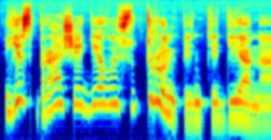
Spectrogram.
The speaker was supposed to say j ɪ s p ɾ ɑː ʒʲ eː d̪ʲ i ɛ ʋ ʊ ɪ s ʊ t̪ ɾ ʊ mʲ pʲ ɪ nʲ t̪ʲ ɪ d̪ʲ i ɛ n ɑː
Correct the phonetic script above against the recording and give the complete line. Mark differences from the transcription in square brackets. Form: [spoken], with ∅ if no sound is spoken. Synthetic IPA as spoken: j ɪ s p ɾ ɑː [ʃʲ] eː d̪ʲ i ɛ ʋ ʊ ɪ s ʊ t̪ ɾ ʊ mʲ pʲ ɪ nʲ t̪ʲ ɪ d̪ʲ i ɛ n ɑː

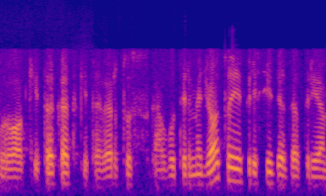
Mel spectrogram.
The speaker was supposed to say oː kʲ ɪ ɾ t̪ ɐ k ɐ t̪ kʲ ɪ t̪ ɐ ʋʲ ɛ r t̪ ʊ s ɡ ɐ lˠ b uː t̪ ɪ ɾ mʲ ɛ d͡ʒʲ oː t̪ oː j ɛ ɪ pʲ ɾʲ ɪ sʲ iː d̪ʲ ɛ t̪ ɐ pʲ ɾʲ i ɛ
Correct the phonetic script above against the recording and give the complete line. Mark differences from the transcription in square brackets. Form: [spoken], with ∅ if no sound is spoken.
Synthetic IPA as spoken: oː kʲ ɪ [∅] t̪ ɐ k ɐ t̪ kʲ ɪ t̪ ɐ ʋʲ ɛ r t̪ ʊ s ɡ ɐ lˠ b uː t̪ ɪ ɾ mʲ ɛ d͡ʒʲ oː t̪ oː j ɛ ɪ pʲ ɾʲ ɪ sʲ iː d̪ʲ ɛ [d̪] ɐ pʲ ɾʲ i ɛ

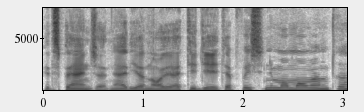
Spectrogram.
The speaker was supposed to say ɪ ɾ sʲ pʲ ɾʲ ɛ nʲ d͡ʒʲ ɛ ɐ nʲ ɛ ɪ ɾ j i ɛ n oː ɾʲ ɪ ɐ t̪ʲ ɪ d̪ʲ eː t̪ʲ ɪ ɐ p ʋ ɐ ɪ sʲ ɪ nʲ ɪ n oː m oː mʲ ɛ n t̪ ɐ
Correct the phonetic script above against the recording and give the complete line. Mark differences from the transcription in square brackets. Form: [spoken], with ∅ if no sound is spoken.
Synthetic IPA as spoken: ɪ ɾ sʲ pʲ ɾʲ ɛ nʲ d͡ʒʲ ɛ ɐ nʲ ɛ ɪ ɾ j i ɛ n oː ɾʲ ɪ ɐ t̪ʲ ɪ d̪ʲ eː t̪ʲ ɪ ɐ p ʋ ɐ ɪ sʲ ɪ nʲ ɪ [m] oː m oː mʲ ɛ n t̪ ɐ

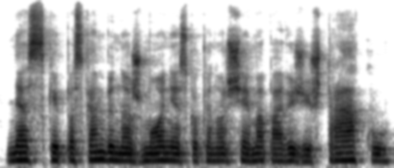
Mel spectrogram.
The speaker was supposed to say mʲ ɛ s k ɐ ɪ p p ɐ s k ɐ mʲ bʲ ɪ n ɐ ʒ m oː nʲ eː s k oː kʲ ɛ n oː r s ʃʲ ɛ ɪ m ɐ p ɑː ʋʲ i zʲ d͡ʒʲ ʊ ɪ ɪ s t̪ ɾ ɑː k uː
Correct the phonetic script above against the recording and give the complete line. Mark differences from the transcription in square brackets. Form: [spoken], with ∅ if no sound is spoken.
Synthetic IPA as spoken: [nʲ] ɛ s k ɐ ɪ p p ɐ s k ɐ mʲ bʲ ɪ n ɐ ʒ m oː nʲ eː s k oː kʲ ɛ n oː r s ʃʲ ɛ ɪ m ɐ p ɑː ʋʲ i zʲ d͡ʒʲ ʊ ɪ ɪ [ʃ] t̪ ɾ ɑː k uː

